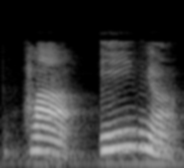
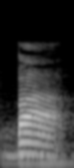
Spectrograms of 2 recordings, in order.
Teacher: a gramática diz que quando há o NH na sequência, esse NH nasaliza o I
